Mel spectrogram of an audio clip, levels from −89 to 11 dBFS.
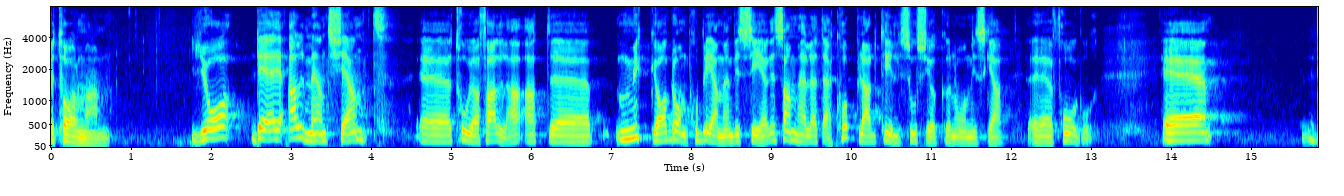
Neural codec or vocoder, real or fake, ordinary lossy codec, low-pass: codec, 16 kHz, 16 kbps, FunCodec, trained on LibriTTS, 50 frames a second; fake; none; none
